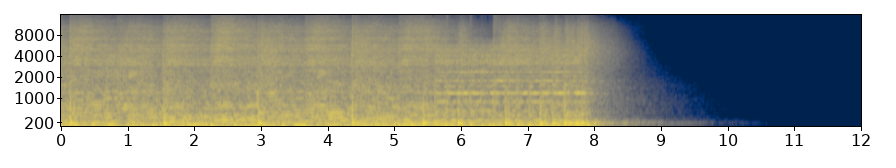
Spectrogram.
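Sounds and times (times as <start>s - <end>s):
hard rock music: 0.0s - 8.8s.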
